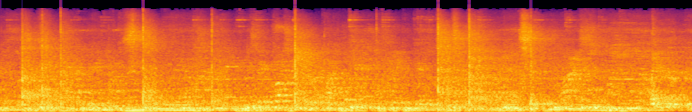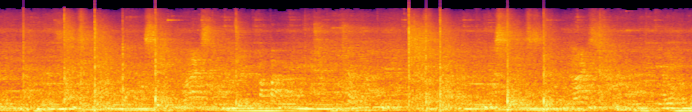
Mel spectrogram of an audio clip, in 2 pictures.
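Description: Boxing gloves smacking into focus mitts as punches land in quick irregular combinations, a sharp hit about every second, over steady background music.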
